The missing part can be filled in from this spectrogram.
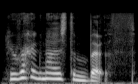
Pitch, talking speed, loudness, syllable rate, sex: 240 Hz, 175 wpm, -15 LUFS, 5.5 syllables/s, female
